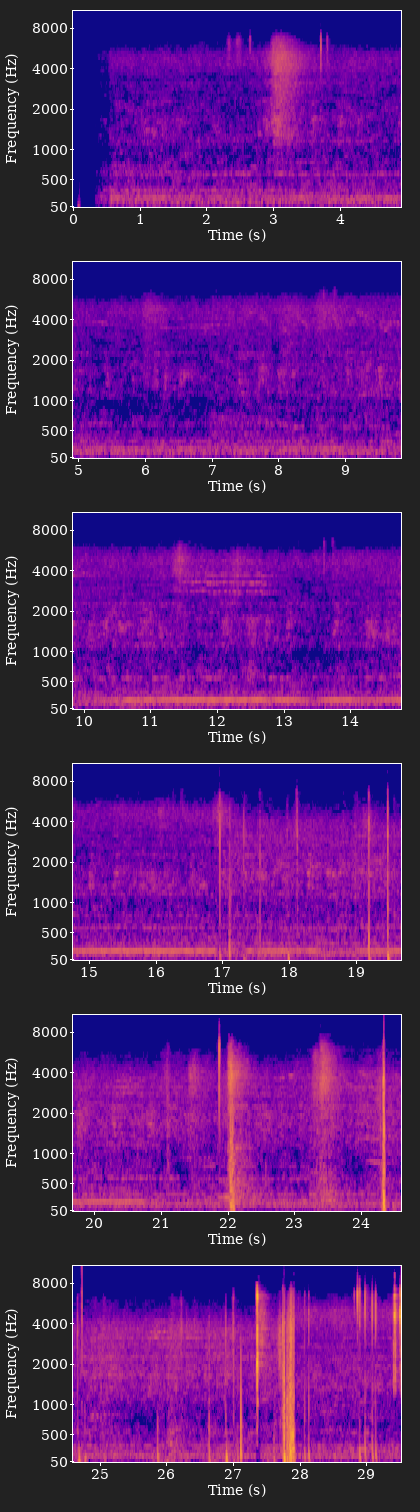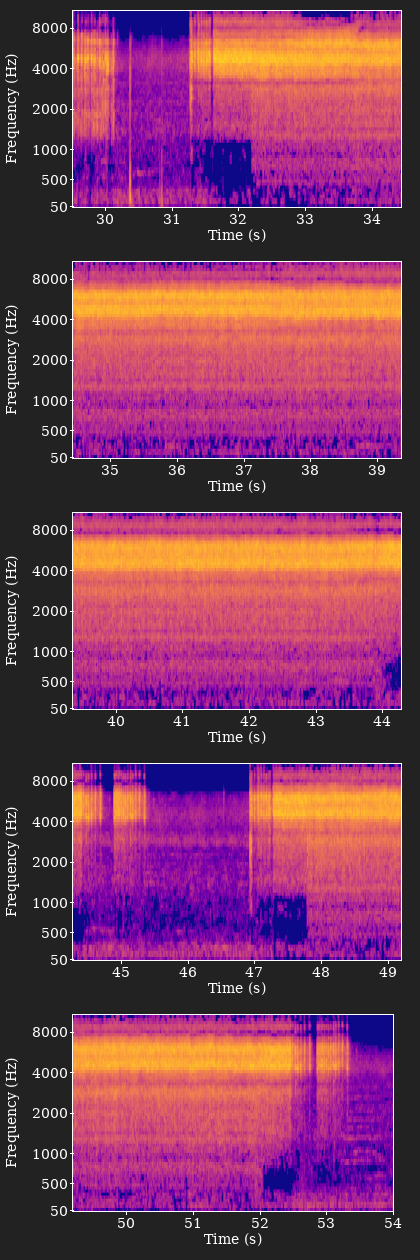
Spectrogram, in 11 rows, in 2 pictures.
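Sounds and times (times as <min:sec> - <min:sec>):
toy gun motor whirring: 0:29.4 - 0:30.2, 0:31.3 - 0:45.4, 0:46.9 - 0:53.4.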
